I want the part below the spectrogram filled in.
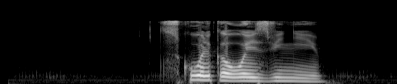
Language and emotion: Russian, angry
